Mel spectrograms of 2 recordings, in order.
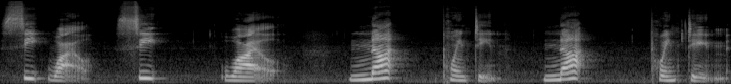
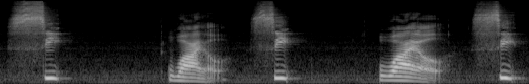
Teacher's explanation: I am making the T shape with my mouth. My tongue is at the top of my mouth, but I'm not letting that puff of air come out. It is stopped in my mouth.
